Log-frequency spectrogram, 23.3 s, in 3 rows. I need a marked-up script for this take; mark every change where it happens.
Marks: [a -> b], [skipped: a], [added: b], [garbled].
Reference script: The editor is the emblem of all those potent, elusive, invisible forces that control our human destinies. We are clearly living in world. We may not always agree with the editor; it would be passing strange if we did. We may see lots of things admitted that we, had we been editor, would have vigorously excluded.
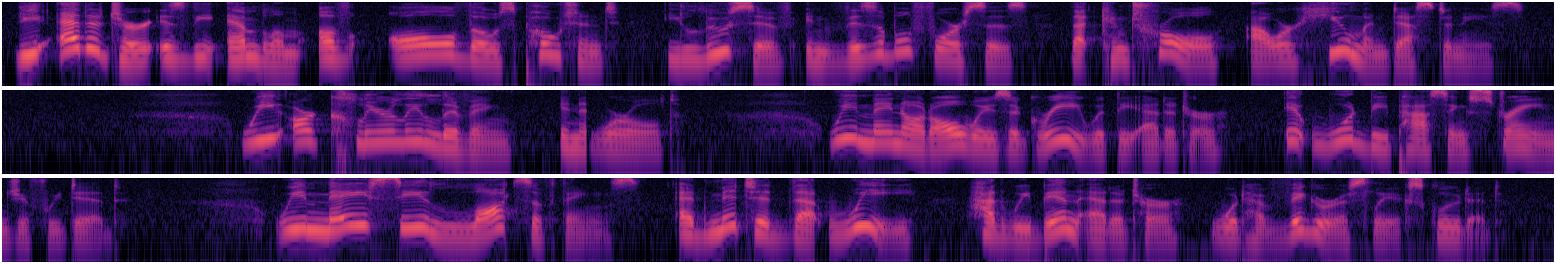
The editor is the emblem of all those potent, elusive, invisible forces that control our human destinies. We are clearly living in world. We may not always agree with the editor; it would be passing strange if we did. We may see lots of things admitted that we, had we been editor, would have vigorously excluded.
